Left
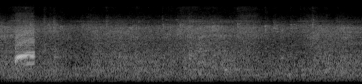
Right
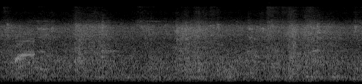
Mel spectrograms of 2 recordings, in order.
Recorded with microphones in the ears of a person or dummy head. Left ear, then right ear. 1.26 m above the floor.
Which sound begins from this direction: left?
An alarm, at 0.1 s.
